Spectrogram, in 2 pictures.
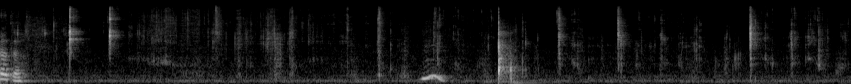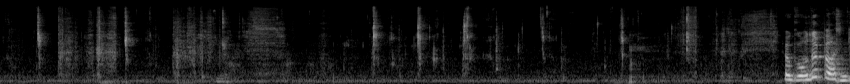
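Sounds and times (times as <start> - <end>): person humming: 4.2 - 4.5.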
